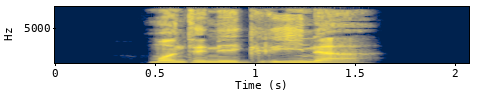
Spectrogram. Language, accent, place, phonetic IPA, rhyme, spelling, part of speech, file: German, Germany, Berlin, [mɔnteneˈɡʁiːnɐ], -iːnɐ, Montenegriner, noun, De-Montenegriner.ogg
- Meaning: Montenegrin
